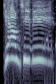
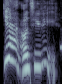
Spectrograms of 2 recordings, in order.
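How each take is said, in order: First: Higher and louder; exasperated girl. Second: Said in the usual way. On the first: Acted. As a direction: snap it back impatiently. Maya exasperated explaining.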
